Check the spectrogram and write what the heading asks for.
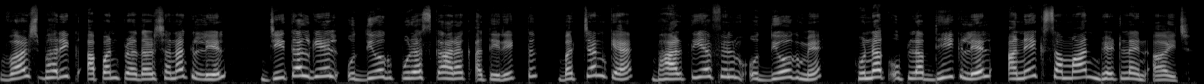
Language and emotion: Maithili, neutral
